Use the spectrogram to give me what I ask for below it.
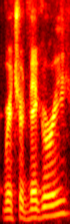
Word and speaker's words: Richard Viguerie: Richard Viguerie.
